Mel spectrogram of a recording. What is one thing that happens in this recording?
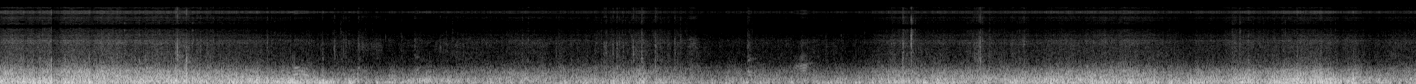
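Wind rumbles across a helmet-mounted microphone during a fast descent.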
